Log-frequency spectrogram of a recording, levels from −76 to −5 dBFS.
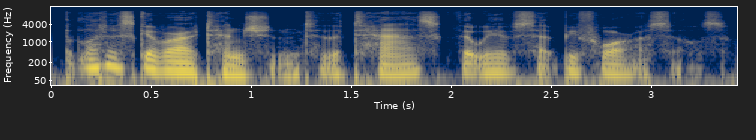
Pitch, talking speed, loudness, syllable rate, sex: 100 Hz, 260 wpm, -22 LUFS, 6.4 syllables/s, male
